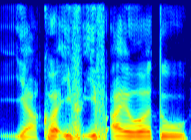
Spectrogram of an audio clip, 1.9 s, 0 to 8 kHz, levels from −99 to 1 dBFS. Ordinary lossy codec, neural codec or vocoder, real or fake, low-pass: none; none; real; none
